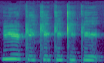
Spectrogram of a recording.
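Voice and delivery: high squeaky kee kee calls; cat calling noise. Acted. Druid squeaking to call a cat over. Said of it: "bend down and say".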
